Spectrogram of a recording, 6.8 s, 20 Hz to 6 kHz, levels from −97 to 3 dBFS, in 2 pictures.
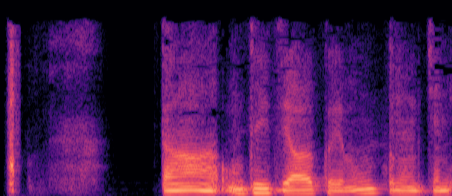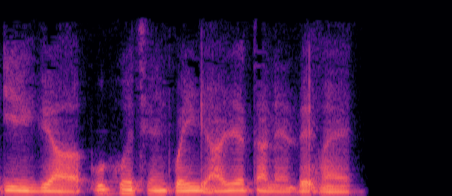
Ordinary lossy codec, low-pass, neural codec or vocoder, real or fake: MP3, 32 kbps; 5.4 kHz; codec, 16 kHz, 0.5 kbps, FunCodec, trained on Chinese and English, 25 frames a second; fake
